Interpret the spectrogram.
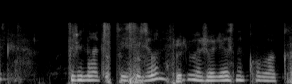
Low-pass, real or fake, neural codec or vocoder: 7.2 kHz; fake; codec, 24 kHz, 1.5 kbps, HILCodec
